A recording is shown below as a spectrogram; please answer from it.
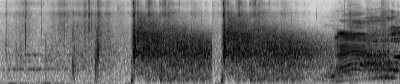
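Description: A vault over a wooden vaulting box: light running footsteps, then two sharp bangs under a second apart as the feet strike the springboard and the hands slap the box top, each followed by a loud rushing noise. Near the end comes a cartoon-like edited sound effect with quick warbling pitch glides.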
